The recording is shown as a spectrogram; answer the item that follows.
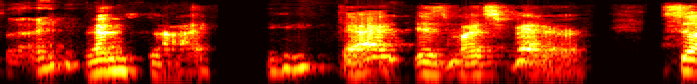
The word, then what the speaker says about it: M'Shai: Today we have special guest Michelle. Please tell me I'm pronouncing your name 100% correctly, and if I'm not, please correct me. You're like, no, it's Ugly. It's shy, but it's fine. I'm shy.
